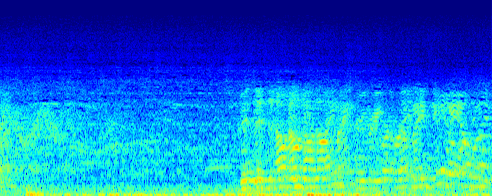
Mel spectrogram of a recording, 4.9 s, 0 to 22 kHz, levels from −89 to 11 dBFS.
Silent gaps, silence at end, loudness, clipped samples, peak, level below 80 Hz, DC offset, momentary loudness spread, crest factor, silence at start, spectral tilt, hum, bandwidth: none; 0 s; -28 LUFS; under 0.1%; -8 dBFS; -32 dBFS; under 0.1%; 16 LU; 16 dB; 0 s; -7 dB/octave; none; 7.2 kHz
